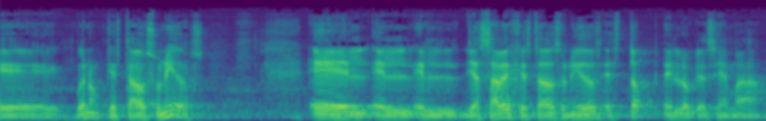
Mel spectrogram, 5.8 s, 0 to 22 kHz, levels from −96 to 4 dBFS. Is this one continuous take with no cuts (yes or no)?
no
